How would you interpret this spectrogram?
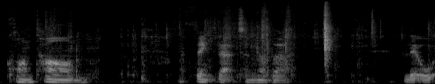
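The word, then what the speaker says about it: Quentin: the one that's there film by quanton theur apparently that's how you pronounce Quinton quanton I think that's another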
